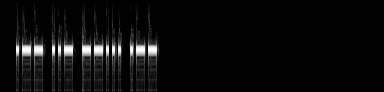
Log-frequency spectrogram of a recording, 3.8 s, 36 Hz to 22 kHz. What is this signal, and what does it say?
Morse code, heard as a keyed tone, about 40 wpm, 700 Hz. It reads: WU7W
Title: USA Call Signs - 4 Characters - Repeated 3x - 40wpm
